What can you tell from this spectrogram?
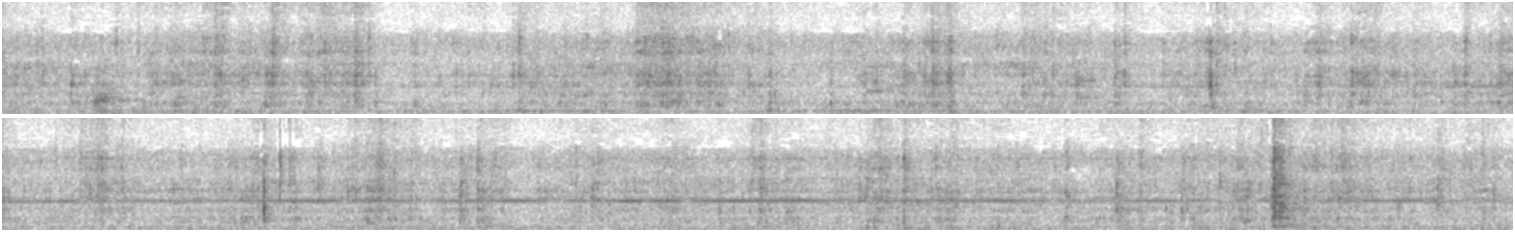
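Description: Harbour ambience: a steady low rumble of wind and boat noise by the water, with a few sharp clicks and a thin high steady tone that starts about halfway through.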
